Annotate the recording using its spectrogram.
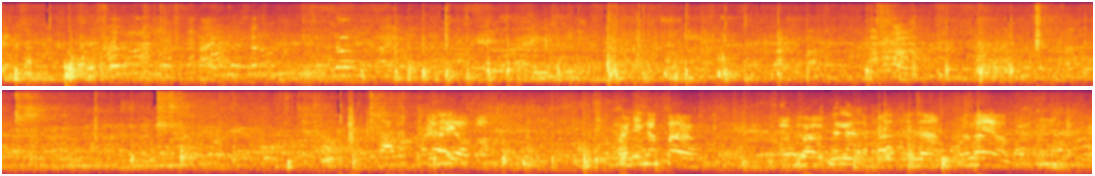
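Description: Many voices murmur close by in a busy crowd.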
